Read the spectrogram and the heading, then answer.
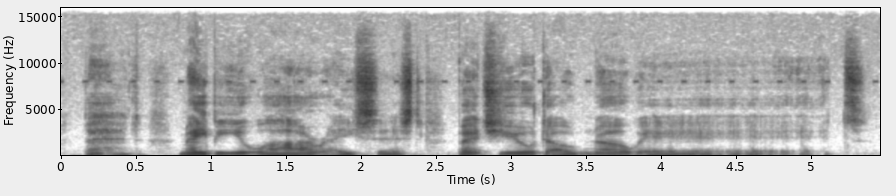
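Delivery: very slow, hypnotic mind-control voice. Imitating people who tell the speaker he may be racist: mind control voice. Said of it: "That's my mind control voice".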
